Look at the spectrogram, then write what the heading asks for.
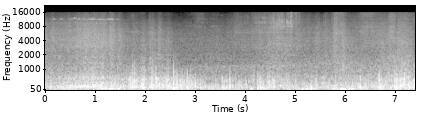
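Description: Freight train of tank cars and covered hoppers rolling past: a steady rumble of steel wheels on rail, with many irregular clanks and clicks as the cars go over the track.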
